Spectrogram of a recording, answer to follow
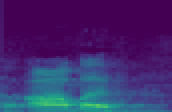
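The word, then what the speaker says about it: hour: Vowel तो है नहीं, लेकिन हम जब बोलते हैं तो एच हमारा साइलेंट हो जाता है। एच हम नहीं बोलते, हम बोलते हैं ऑनेस्ट, ONEST बोलते हैं, और आवर OUR, लेकिन लिखते हैं एच से ही।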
